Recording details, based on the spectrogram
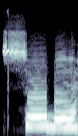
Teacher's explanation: با پر جب با ساکن ہوتا ہے تو قلقلہ ہوتا ہے، آواز پلٹ کر آتی ہے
